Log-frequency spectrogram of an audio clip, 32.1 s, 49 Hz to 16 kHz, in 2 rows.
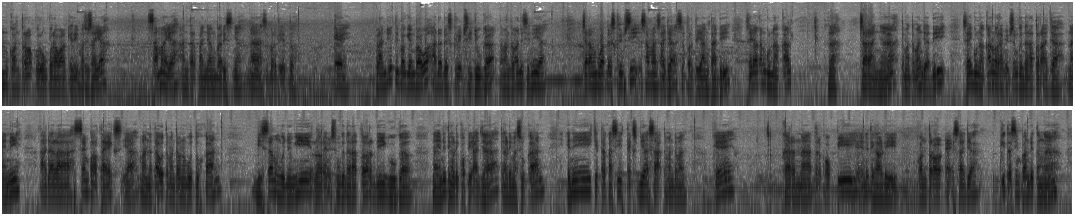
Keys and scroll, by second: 0.4 ctrl+], 0.5 ctrl+], 0.6 ctrl+], 0.8 ctrl+], 1.0 ctrl+], 9.2 BackSpace, 9.8 BackSpace, 10.0 Return, 11.6-12.3 typing, 20.7 alt+Tab, 21.5 alt+Tab, 21.6 alt+Tab, 22.9 ctrl+v, 29.8 ctrl+e.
